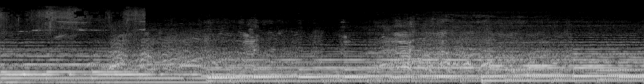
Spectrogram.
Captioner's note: laughing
